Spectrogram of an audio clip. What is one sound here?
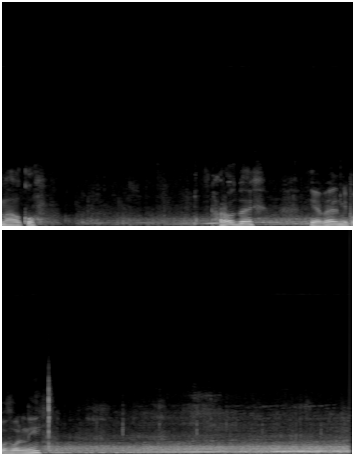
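Tyres hum on asphalt.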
